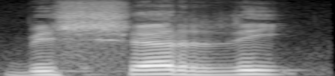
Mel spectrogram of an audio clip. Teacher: فنكسر الشفتين عند النطق بالحرف المكسور، وهنا الراء عندنا مكسورة فلا بد أن نكسر الشفتين بالشر.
